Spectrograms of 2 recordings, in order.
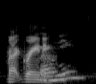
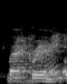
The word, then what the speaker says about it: Groening: Matt Groening how do you say it? – Matt Groening. – Matt Groening. Okay, wow. Really close.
